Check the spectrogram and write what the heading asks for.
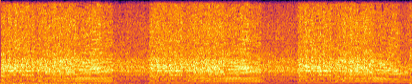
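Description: Instrumental stretch of a slowed, pitched-down electronic song: held synthesizer chords over a low bass, changing about once a second, sliding down in pitch near the end.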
